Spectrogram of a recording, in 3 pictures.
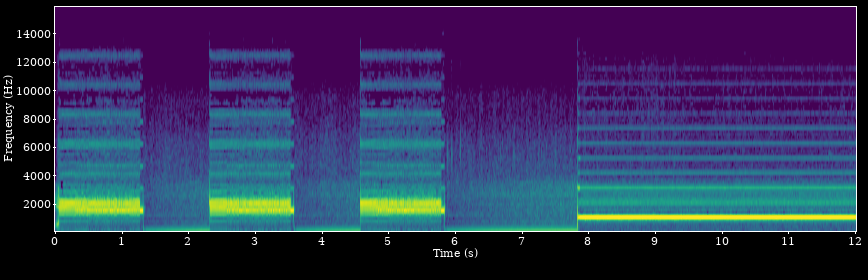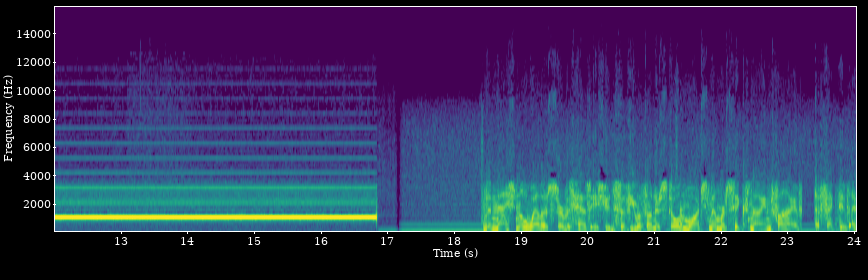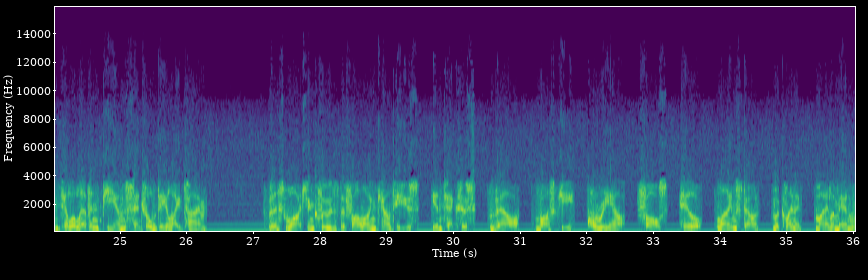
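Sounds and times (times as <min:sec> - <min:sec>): digital data tone bursts: 0:00.0 - 0:01.4, 0:02.3 - 0:03.6, 0:04.6 - 0:05.9.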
